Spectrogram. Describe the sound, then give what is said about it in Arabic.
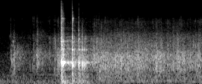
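The president of the UN General Assembly bangs the Icelandic gavel, known as Thor's hammer, sharply two or three times in quick succession to adopt Resolution A, followed by a steady, hissing wash of what sounds like applause that continues to the end. “اقترح الأيسلنديون أن يتسلح الشخص الذي يترأس الجمعية العامة برلمان العالم بمطرقة أيسلندية، ويمثل صوت المطرقة إذانا ببدء الاجتماع أو ختامه أو الموافقة على جدول الأعمال أو انتخاب المسؤولين أو اعتماد قرار أو الدعوة إلى الصمت.”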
